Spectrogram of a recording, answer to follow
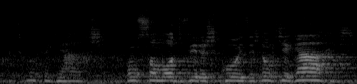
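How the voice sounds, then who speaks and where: A young man playing an earnest son who pleads with his father, building to heated shouting. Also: fairly high pitch, fairly even intonation, fairly quick, background noise, lightly acted. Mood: pleading. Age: young adult. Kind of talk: stage play performance. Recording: echoey hall with faint ambience.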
